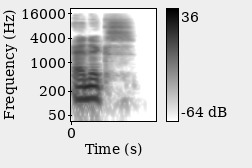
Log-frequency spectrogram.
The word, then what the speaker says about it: Enix: It was made by one of the people who worked for Enix.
